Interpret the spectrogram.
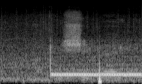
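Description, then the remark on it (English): Outgoing phone call sounds: a click, then a steady electronic line tone holding continuously, with a short higher beep and another click partway through, with no talking. “I hope this piece of nut fucking shitbag motherfucker opens up, right? Pick up the phone, asshole.”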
